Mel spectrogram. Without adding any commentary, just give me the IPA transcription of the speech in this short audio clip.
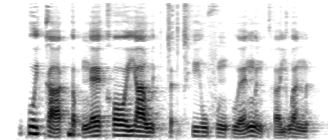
kʷɐ˥j kaː˨˥k̚jɐ˨p̚ŋɛː˥kʰɔː˥ jaː˥wɪ˨k̚t͡sɐ˥k̚t͡sʰiː˥w fʊ˧ŋkʷɛː˨˥ ŋɵ˨˩nt̪ʰɐ˨˥jwɐ˧n

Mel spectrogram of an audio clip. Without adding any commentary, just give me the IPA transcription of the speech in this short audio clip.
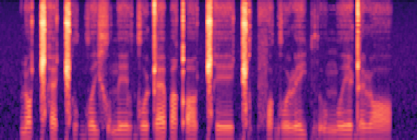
ɳɒǁʰæǁʰu ɡʷæi̯xo̰n̪eːlɡoː ʈæpæqʼoː ǁʰeːɡ͡ǁo̰pfɒɡoː ɭejpro̰u̯ ŋʷeːɖæ ɭɒ

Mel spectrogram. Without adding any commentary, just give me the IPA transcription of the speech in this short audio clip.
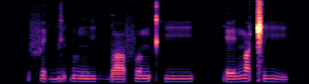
feɡ͡biɓuŋi ɡ͡bɒ foŋkʰi | ɾeŋɒ ǁi

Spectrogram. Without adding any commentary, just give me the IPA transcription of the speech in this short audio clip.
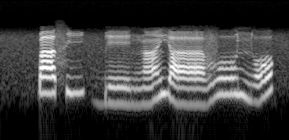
k͡pa˦si˦ | ɡ͡beː˨ŋã˨˦jaː˨ voː˧ɲɔ˨˦

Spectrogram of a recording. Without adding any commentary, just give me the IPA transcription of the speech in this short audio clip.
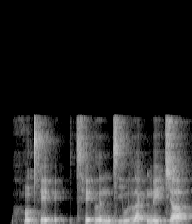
hɔ̃˦t̪ʰe˦ʔ | t͡sʰe˦ʔlə˨˩n d͡zju˧ la˦k̚ me˧ t͡ɕa˦

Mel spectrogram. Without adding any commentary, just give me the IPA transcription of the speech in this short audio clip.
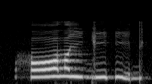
hɔːlˠiː ɡiʔid

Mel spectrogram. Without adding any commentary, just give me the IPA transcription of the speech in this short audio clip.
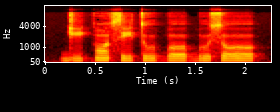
ɡiː˨kɔ̃˦si˧tu˧ ɓoː˧ ɓu˧soː˦

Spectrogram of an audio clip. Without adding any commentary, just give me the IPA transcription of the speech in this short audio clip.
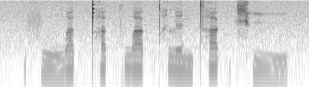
fuː˩˦wa˦˥t̚pʰa˦˥t̚ kwa˦˥k̚pʰle˧n tʰa˦˥k̚t͡ɕʰiː˨˩

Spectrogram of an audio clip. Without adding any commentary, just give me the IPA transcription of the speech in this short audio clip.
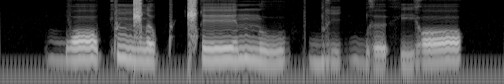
bɔː˦˥pŋ͡ǁə˨˥pǁeː˦˥ nuː˨˥kbi˨˥ɡ͡bɘː˩ʔ jɔ˦˥

